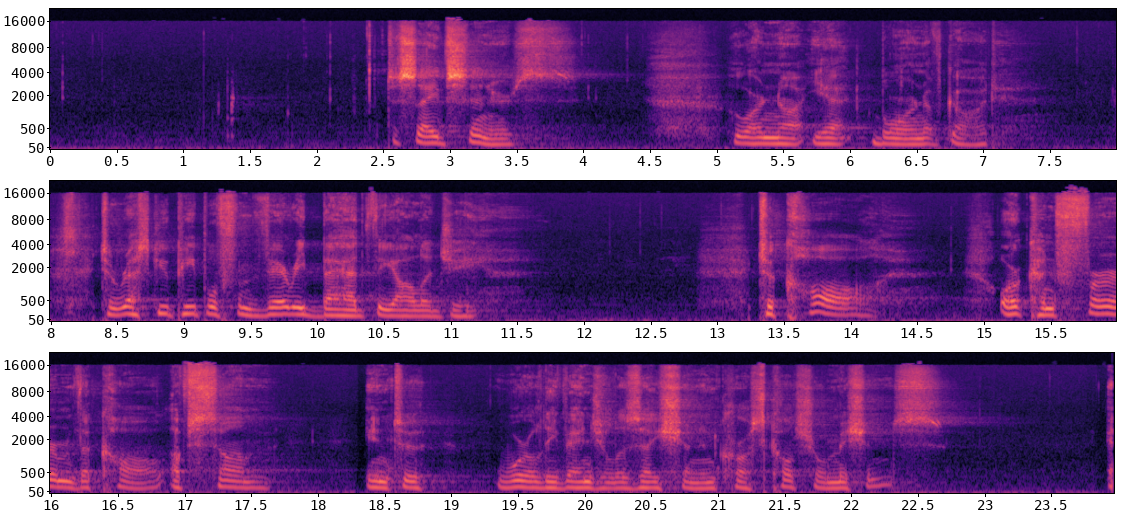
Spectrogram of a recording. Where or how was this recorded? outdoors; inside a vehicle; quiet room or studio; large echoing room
large echoing room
